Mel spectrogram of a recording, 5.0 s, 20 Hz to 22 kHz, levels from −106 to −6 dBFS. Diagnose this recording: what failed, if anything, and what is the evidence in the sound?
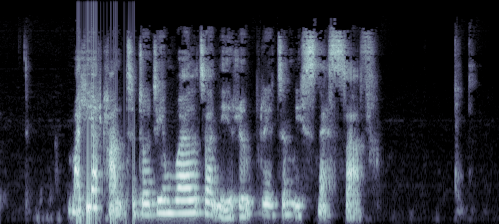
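Driver or buffer stage: processor overload crackle from 0.77 to 1.34 s, a gritty tearing where many buffers of around 10 ms were skipped, leaving hard-edged gaps.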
